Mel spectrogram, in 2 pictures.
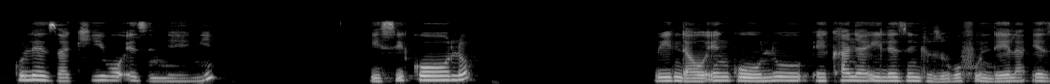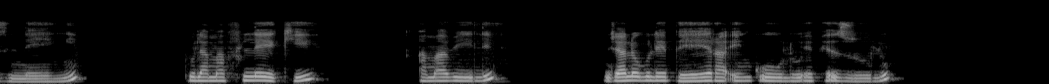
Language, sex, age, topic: North Ndebele, female, 36-49, education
